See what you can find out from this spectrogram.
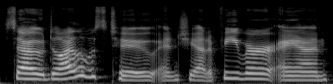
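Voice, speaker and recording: A young woman co-hosting a podcast, chatting casually and acting out her toddler's voice in high squeals as she tells family stories. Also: lively intonation, measured pace, pushed and bright, smooth. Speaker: podcast co-host. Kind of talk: casual chat.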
